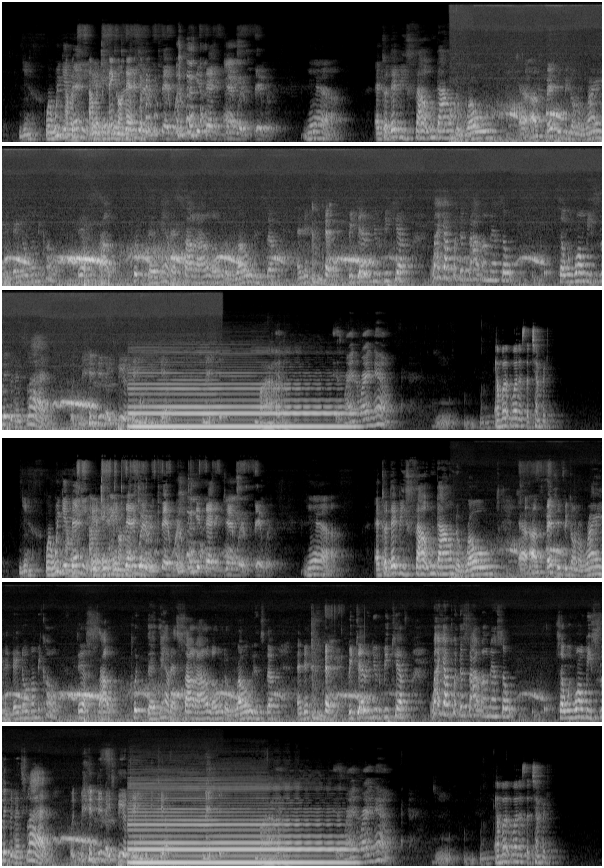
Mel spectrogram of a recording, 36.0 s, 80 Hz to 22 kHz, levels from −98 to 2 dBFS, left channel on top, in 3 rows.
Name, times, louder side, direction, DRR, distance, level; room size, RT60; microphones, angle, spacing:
voice 1, 0.3-3.6 3.9-5.4 6.0-6.7 7.5-10.0 10.3-13.2 13.5-14.3 14.6-17.5 17.9-22.3 22.8-25.0 25.4-27.4 28.0-28.5 32.6-33.0 33.2-33.9, right 2 dB, 80° right, 1.4 m, -32 dB
voice 2, 1.7-3.1 18.2-18.6 28.9-29.7 33.8-34.9, left 2 dB, 30° left, 1.2 m, -35 dB
voice 3, 3.5-4.1 4.4-4.9 10.1-10.8 18.3-18.6 25.7-26.0 29.4-29.6 30.6-31.8, left 2 dB, 55° left, 2.0 m, -38 dB
Bird, 8.9-28.0 28.4-28.5, left 6 dB, 80° left, 0.4 m, -34 dB
Wind instrument woodwind instrument, 26.5-31.2, right 1 dB, 25° right, 0.5 m, -23 dB
9.2 x 7.4 x 6.2 m
head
